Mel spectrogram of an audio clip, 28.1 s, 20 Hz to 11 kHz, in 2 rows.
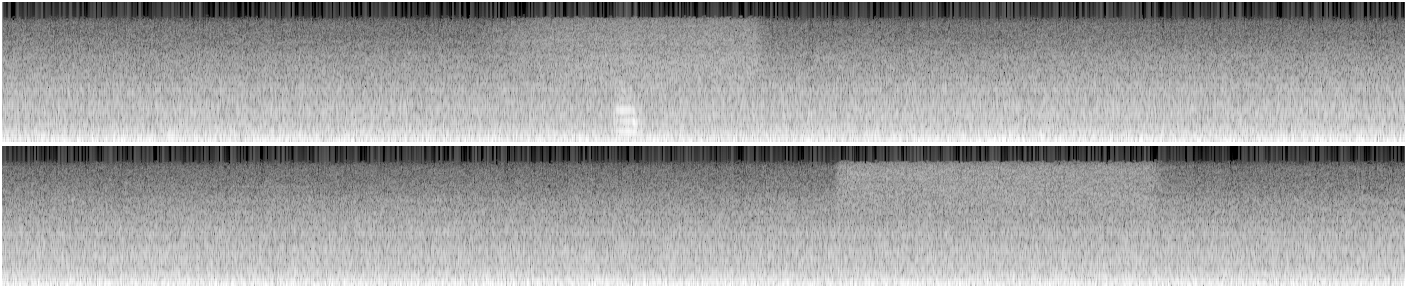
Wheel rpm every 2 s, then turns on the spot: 0, 0, 0, 0, 0, 0, 0, 0, 0, 0, 0, 0, 0, 0.
none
